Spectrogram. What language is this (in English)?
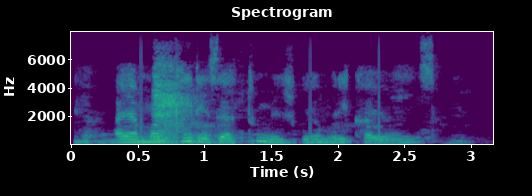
Kinyarwanda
